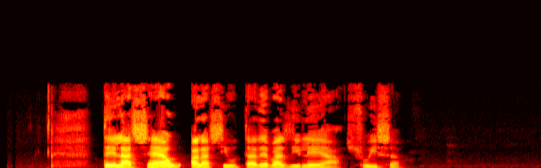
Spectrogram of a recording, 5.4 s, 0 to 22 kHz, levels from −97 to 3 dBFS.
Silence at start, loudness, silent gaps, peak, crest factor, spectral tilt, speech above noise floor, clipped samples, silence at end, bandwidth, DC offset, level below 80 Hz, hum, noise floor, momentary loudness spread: 0.6 s; -20 LUFS; none; 0 dBFS; 22 dB; -4 dB/octave; 56 dB; under 0.1%; 1.4 s; 11.5 kHz; under 0.1%; -60 dBFS; none; -76 dBFS; 17 LU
